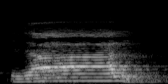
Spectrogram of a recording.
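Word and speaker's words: ذ: আবার দাল তারপর আসছে জাল জাল এটা হালকা একটা তুতলা হবে জাল একদম যেন চয়ে আকার ল জাল এরকম জাল যেন না হয়ে যায় এটা একটা তুতলা ভাবে হবে জাল তারপর আসছে র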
